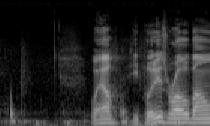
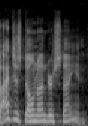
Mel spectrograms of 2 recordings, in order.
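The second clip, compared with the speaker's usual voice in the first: higher, pleading cry of confusion; hurt man pleading with Jesus; 9 semitones higher than usual. Acted. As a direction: plead it up high. Young man's second complaint.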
